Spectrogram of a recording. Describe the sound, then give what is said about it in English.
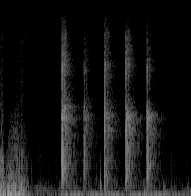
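Five sharp hand claps at a steady, slightly quick pace, made by people signalling that they are tired, each a crisp snap over a faint low rumble, with no one talking. “You guys, if you're tired, clap.”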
